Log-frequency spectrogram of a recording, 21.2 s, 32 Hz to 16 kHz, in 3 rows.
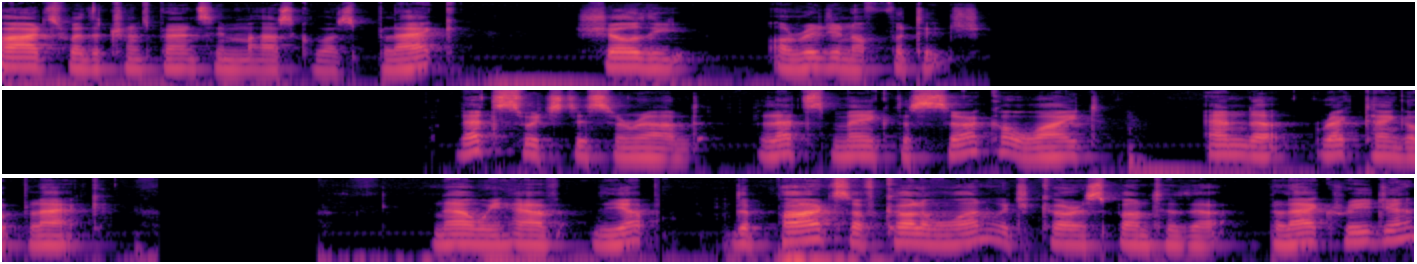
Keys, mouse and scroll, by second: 5.1 click, 6.2 click, 6.8-7.4 drag, 8.1 click, 10.0 click, 11.4 click, 12.8 click, 15.7 click, 16.8 click.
